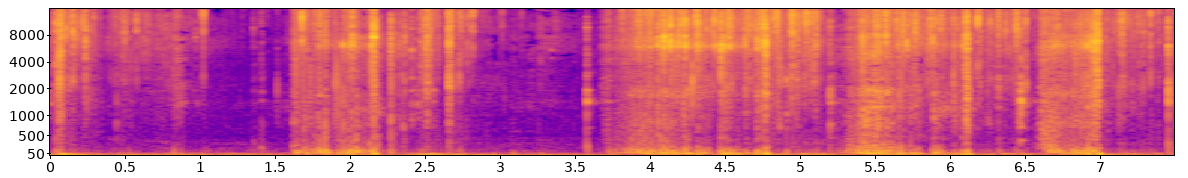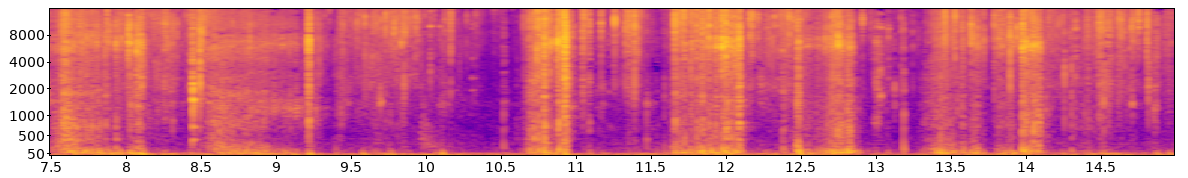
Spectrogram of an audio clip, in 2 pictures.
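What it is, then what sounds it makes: Dry bar soap being shaved. A blade scrapes and shaves a solid, dry orange bar of soap, peeling off curls. Repeated dry, crunchy scraping and crinkling strokes come in bursts, each with a dull, low-heavy body and a brief bright edge, separated by short pauses.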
